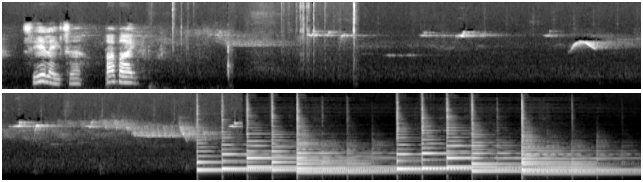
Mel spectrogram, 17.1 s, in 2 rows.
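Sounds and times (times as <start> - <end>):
faint small birds chirping: 0.8 - 11.8.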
